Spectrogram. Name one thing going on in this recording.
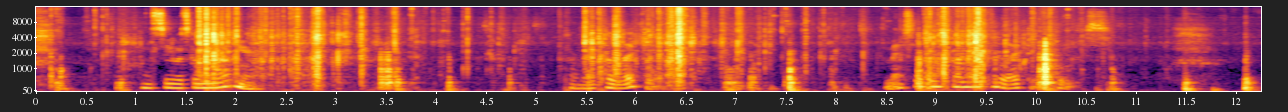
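Playing cards riffle and shuffle in hands.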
